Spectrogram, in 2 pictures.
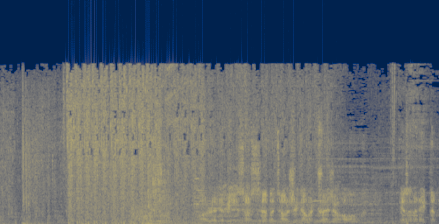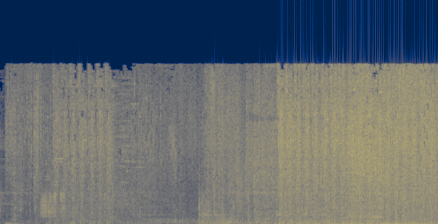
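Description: Gunshots fire in quick bursts amid loud blasts.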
